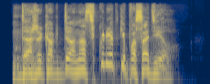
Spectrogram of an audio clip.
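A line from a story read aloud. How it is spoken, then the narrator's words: Growling. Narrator (Russian): Слава зарычал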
